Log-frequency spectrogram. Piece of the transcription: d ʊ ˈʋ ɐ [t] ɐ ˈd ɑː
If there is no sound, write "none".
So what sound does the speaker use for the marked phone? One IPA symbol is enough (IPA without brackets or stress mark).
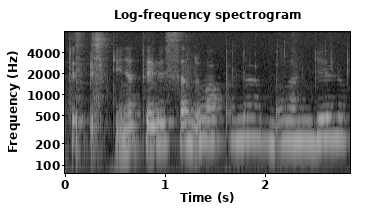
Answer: p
